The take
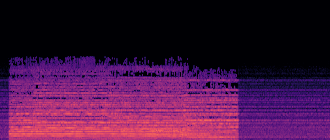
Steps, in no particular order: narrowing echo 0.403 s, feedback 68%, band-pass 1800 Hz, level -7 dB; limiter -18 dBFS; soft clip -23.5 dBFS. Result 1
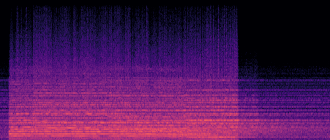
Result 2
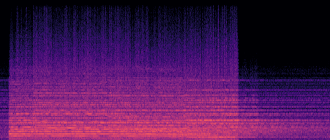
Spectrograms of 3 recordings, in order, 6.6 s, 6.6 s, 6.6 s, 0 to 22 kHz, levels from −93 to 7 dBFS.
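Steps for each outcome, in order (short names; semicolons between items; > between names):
limiter > soft clip > narrowing echo; limiter > narrowing echo > soft clip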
